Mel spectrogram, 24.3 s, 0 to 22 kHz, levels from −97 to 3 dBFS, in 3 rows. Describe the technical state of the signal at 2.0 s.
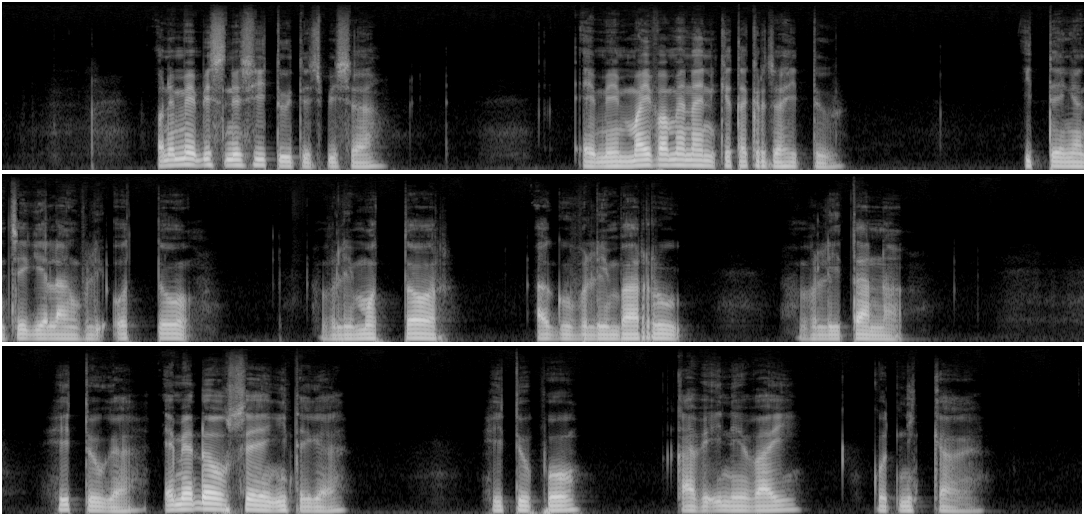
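At 2.0 s the speech signal is intact, with no audible fault.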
